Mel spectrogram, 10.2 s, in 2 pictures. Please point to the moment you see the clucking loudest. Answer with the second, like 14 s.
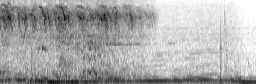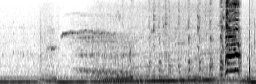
10 s.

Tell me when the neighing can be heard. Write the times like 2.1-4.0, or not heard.
1.4-2.2, 6.3-8.1.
